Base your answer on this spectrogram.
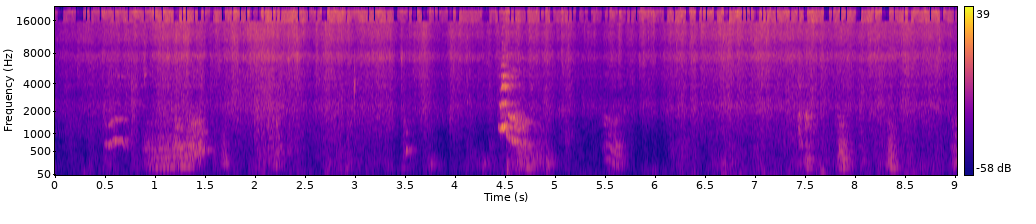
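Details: Rottweiler puppies filmed in fall 2019 let out brief broadband yelps and a sharp bark-like burst near the middle, amid scattered rustling and low handling noise.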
